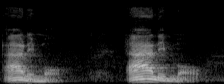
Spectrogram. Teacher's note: A を軽くちょっと出すだけです。アニモル、またはもう出さないで M と L をダイレクトでつなげる。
